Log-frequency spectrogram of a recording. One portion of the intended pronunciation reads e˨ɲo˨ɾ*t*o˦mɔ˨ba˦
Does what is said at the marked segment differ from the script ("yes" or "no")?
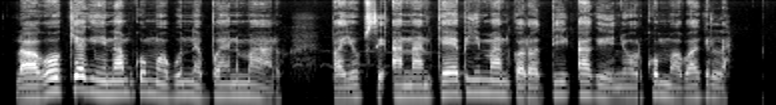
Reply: yes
